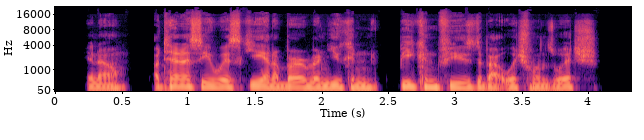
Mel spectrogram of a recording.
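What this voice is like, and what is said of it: Put-on Irish accent. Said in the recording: “Did you get stuck in your accent or was that on purpose? ... I'm getting stuck a little bit in the accent sometimes ... the Irish accent's really fun ... it's so close to the English accent though that sometimes you're going to slip into the English one”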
